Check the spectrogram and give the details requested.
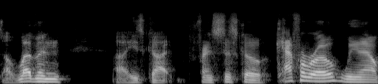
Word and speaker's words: Cafaro: uh he's got Francisco Cafaro We Now call him uh instead of coffaro he went five years almost five years and had us mispronouncing his name that's just silly but he's kafaro now um it has been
